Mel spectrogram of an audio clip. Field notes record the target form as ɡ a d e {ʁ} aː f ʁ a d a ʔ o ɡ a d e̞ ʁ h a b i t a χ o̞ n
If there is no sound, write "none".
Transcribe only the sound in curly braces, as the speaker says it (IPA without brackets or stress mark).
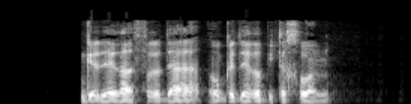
ʁ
